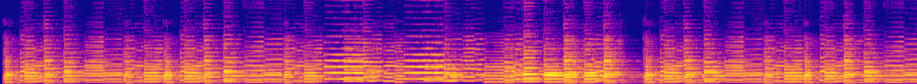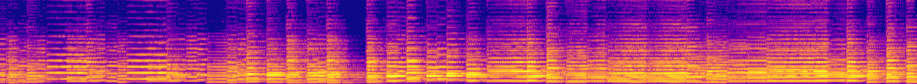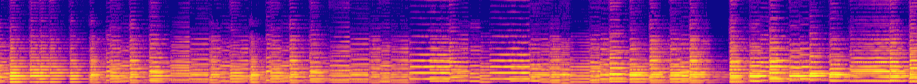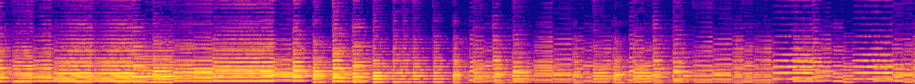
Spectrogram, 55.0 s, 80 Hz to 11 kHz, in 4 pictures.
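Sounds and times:
oboe duet: 0:00.0 - 0:54.9.

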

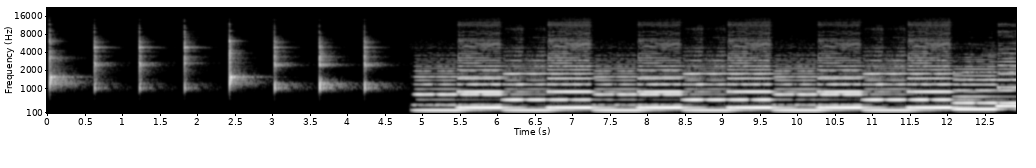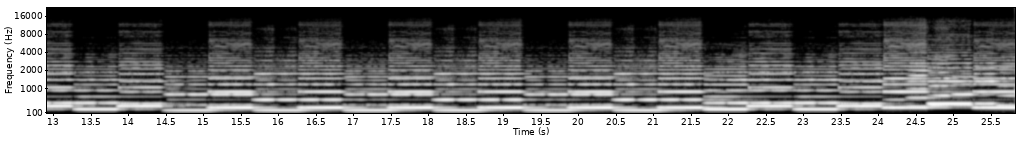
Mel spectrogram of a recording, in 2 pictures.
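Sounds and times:
two flutes playing a classical piece: 0:04.9 - 0:25.8.

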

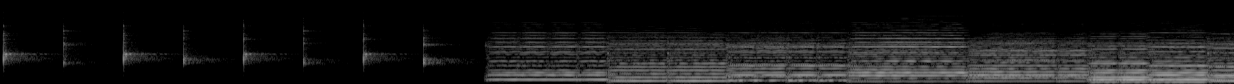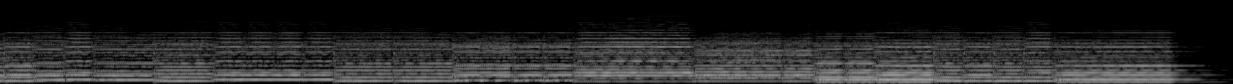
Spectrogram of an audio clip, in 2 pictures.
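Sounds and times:
string trio playing: 0:04.9 - 0:24.4.

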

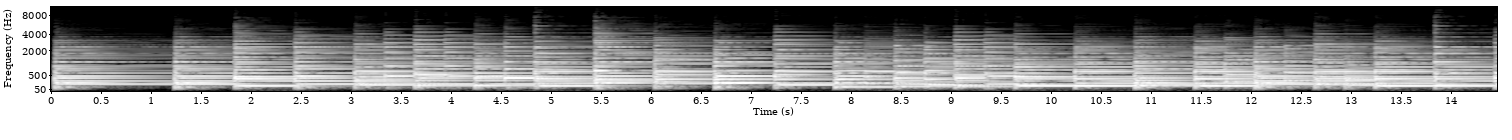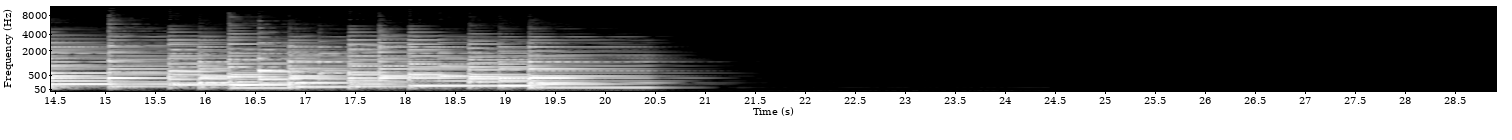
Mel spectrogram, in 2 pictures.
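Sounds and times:
piano melody: 0:00.0 - 0:20.7.

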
